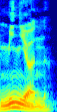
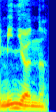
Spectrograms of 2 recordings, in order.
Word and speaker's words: mignonne: If the dog were female, we would say ta chienne est mignonne. Pronunciation difference. Mignon ends with a nasal sound, while mignonne ends differently, so the pronunciation changes.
